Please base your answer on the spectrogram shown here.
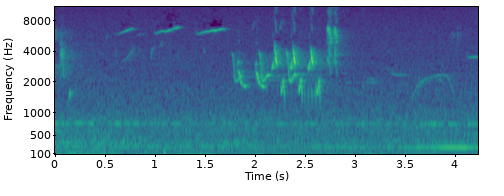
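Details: A nightingale gives soft high whistles, then a short loud cluster of harsh, buzzy stacked notes, followed by a quiet rising whistle; steady low electrical-sounding hum throughout.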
